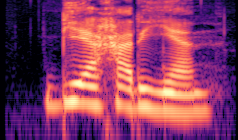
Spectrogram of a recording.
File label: "viajarian", spanish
